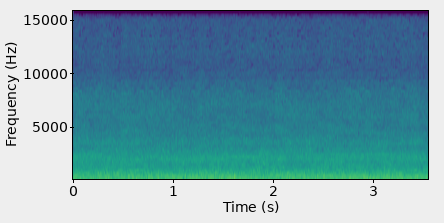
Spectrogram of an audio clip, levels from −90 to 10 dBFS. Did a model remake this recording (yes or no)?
yes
